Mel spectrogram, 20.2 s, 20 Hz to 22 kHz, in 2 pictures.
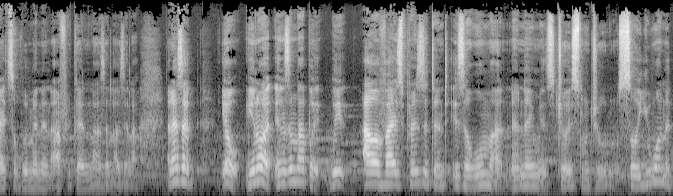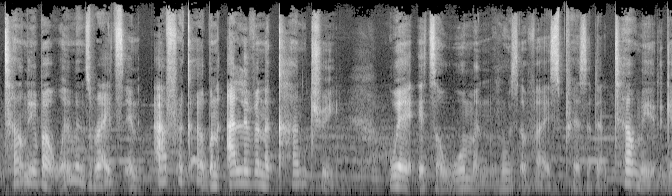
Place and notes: … Chiwoniso continues talking about her love and trust in the young women entering into the performing arts in Zim ; and her adoration for the women in the countryside whom she loves joining in music. The recording ends with Chi giving a beautiful description of a communal jamming and dancing with women in the countryside; and a line from a song…
Chiwoniso Maraire was an accomplished Zimbabwe singer, songwriter and mbira artist from a family of musicians and music-scholars; she died 24 July 2013.
Harare, Zimbabwe, 25 August 2012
